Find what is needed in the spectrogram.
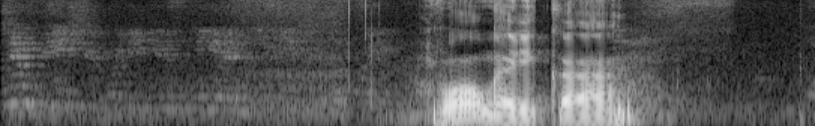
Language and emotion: Russian, sad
